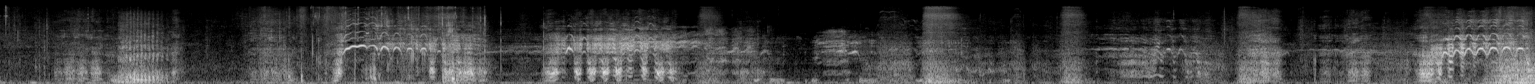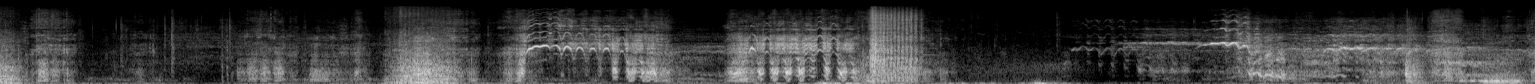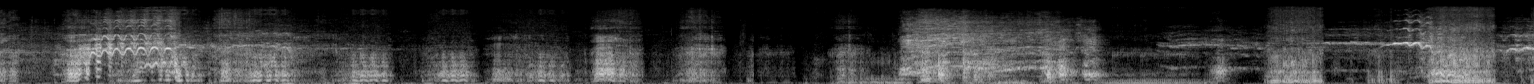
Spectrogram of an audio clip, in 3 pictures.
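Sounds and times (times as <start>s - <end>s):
horses neighing: 0.4s - 25.0s, 26.0s - 46.0s
rough horse calls: 2.6s - 9.2s, 10.7s - 24.9s, 39.7s - 46.0s.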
